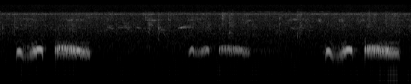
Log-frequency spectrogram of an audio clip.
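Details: Spotted dove of the belah dada type, Kepri, Indonesia, recorded calling eagerly as a lure; three coo phrases, each a quick rising-falling double note followed by a long mellow hoot, over a quiet background.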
